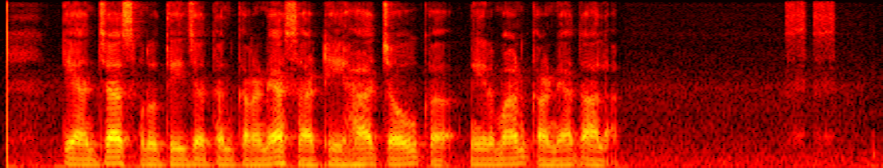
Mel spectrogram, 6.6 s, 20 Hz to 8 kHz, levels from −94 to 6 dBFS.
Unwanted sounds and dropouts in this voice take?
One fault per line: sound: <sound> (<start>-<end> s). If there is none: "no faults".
sound: laugh (5.9-6.3 s)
